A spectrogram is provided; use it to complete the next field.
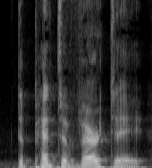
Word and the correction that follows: Pentaverate: Whatever the fuck it's called. Pentaverate.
